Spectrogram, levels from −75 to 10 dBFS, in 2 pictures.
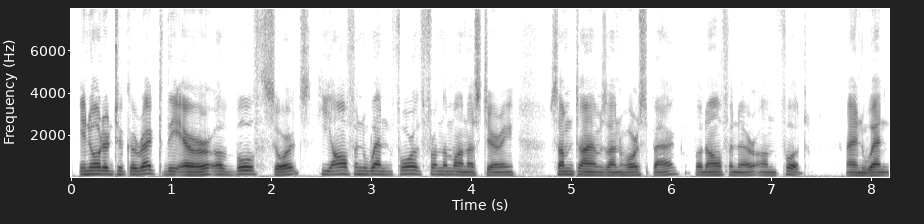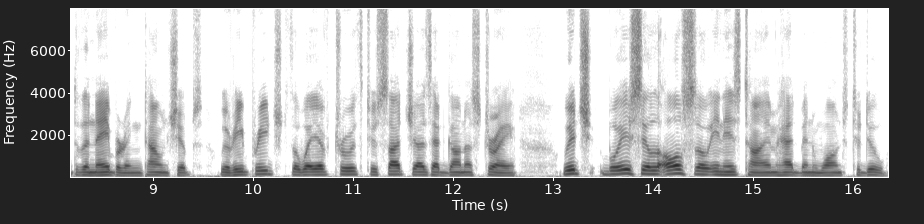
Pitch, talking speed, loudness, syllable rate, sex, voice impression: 135 Hz, 195 wpm, -18 LUFS, 5.1 syllables/s, male, very masculine, adult-like, slightly middle-aged, thick, tensed, slightly powerful, slightly dark, very hard, clear, slightly halting, slightly raspy, slightly cool, very intellectual, slightly refreshing, sincere, very calm, slightly mature, unique, elegant, slightly kind, slightly modest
